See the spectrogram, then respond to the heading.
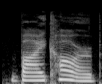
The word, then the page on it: bicarb: American English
